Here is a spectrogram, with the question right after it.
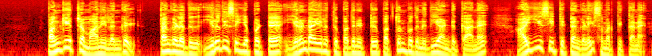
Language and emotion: Tamil, neutral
